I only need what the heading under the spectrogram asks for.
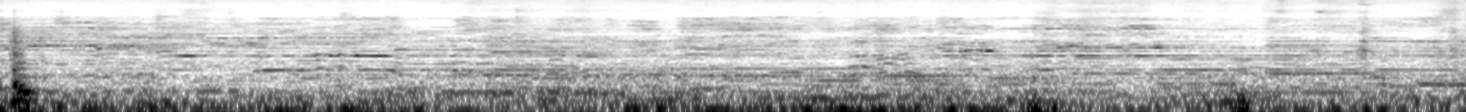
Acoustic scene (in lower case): car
